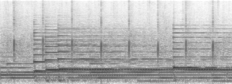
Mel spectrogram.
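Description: A church audience claps together as a clap offering to the Lord. The claps come in a steady rhythm, roughly two per second, over loud sustained keyboard or organ chords. No one speaks.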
